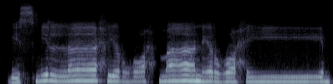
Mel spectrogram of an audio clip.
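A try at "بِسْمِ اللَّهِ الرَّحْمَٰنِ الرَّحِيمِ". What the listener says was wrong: Oke, tadi ketukar haknya.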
